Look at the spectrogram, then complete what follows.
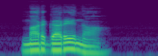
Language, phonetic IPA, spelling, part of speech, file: Polish, [ˌmarɡaˈrɨ̃na], margaryna, noun, Pl-margaryna.ogg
